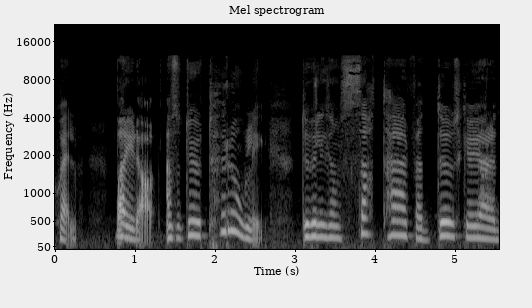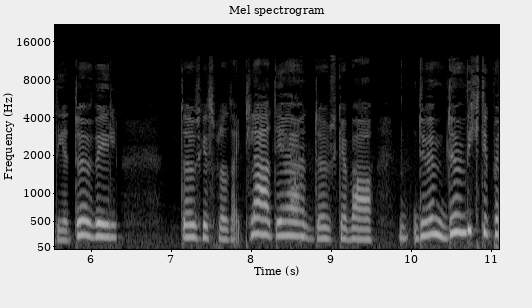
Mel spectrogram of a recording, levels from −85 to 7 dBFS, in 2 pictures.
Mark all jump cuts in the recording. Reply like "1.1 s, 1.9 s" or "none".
none

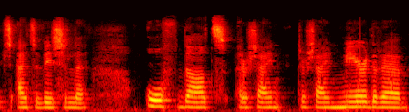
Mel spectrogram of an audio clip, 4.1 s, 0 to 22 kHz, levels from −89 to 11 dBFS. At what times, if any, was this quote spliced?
2.4 s

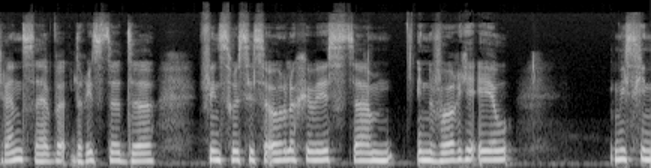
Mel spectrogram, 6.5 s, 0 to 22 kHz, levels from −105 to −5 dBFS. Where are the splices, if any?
none

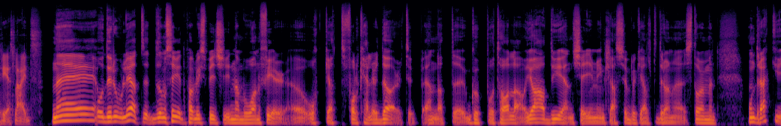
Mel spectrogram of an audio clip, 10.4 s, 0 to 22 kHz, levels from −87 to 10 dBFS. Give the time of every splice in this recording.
1.3 s

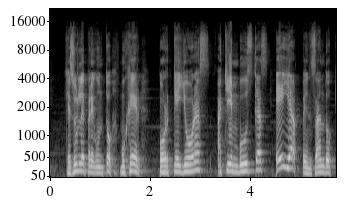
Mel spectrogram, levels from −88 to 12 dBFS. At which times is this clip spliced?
none

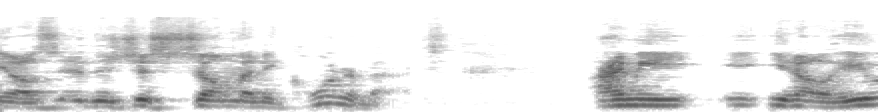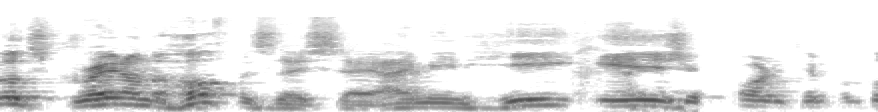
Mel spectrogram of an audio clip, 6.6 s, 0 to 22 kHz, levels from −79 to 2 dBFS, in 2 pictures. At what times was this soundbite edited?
none

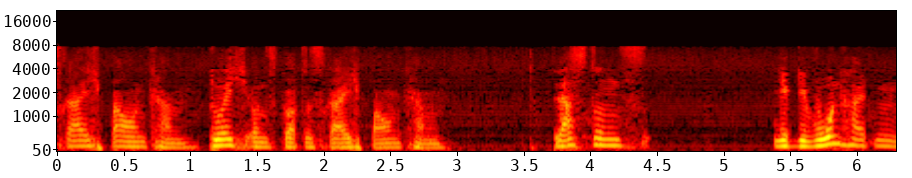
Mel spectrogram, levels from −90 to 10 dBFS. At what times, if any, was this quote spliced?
3.6 s

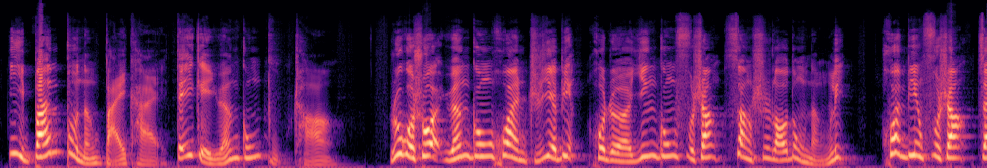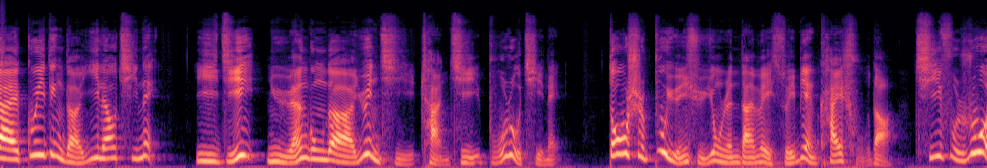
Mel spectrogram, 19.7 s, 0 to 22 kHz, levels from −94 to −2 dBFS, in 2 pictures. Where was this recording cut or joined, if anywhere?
none

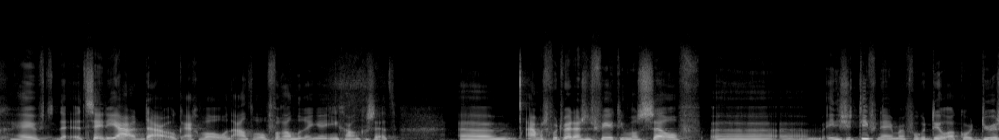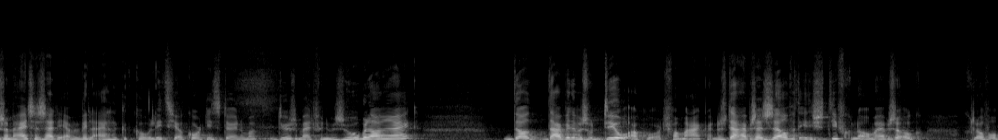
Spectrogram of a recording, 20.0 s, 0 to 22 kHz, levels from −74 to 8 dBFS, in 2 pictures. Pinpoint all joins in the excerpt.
none

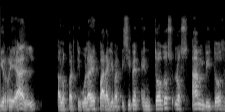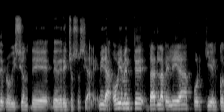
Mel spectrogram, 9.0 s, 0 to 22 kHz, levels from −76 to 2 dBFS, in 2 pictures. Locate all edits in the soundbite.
5.0 s, 6.4 s

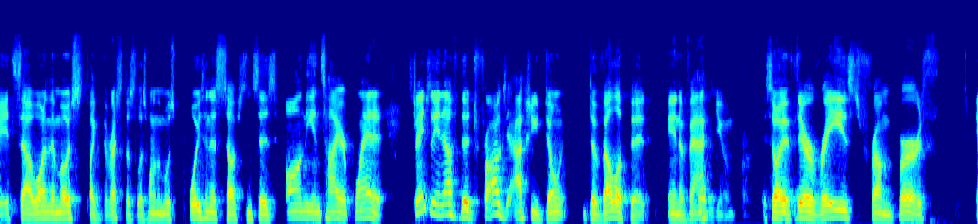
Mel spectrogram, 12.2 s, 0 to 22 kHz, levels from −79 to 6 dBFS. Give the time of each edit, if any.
none

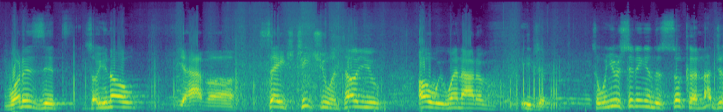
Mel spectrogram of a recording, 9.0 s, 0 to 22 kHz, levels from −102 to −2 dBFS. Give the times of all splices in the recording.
1.0 s, 2.2 s, 7.4 s

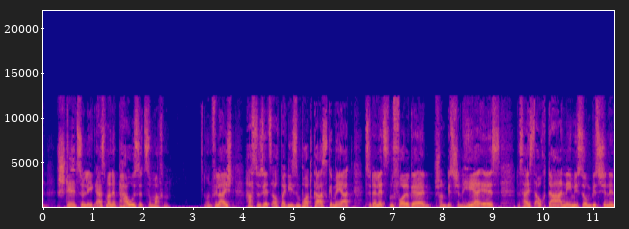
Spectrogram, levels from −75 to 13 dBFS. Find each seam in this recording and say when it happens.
3.2 s, 6.4 s

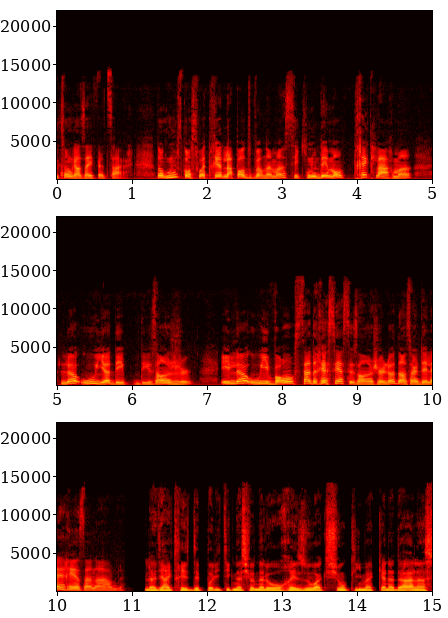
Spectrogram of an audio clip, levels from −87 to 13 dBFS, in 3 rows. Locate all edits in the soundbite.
none

